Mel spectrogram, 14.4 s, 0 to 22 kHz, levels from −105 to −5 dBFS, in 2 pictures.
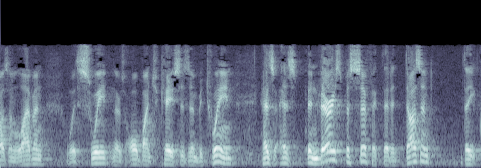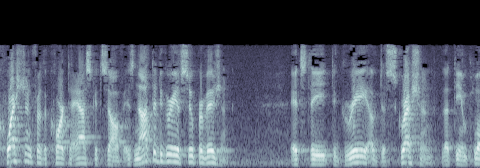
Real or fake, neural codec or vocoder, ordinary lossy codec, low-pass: real; none; MP3, 32 kbps; 7.2 kHz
